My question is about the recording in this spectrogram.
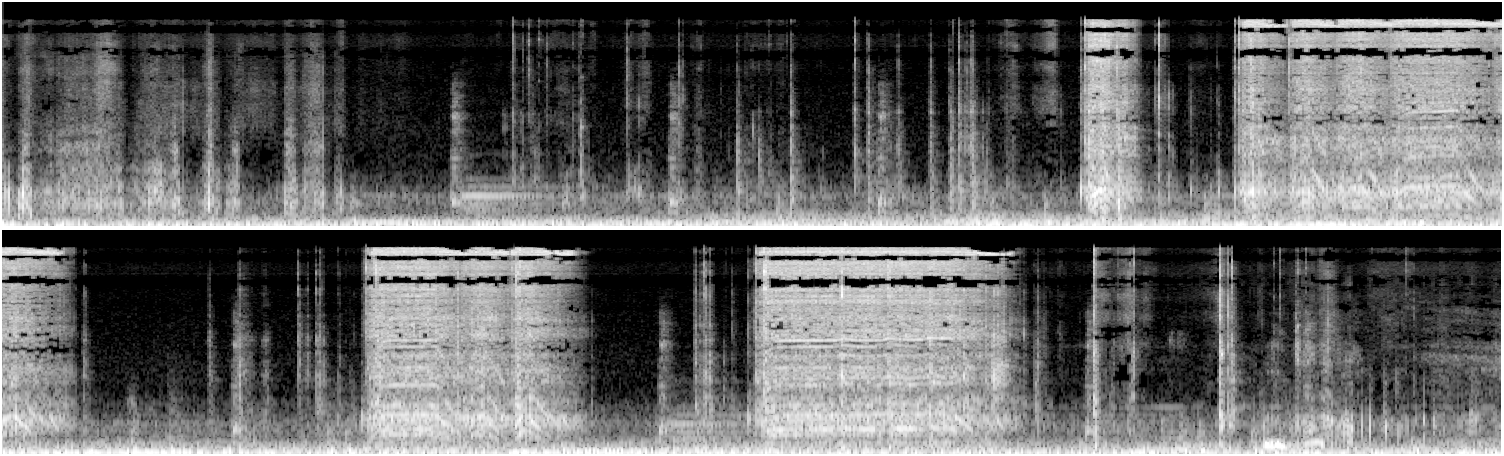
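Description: Cordless drill driving out small screws from a clear plastic coin mechanism, whirring in three runs of about two seconds each, with a short blip just before the first.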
